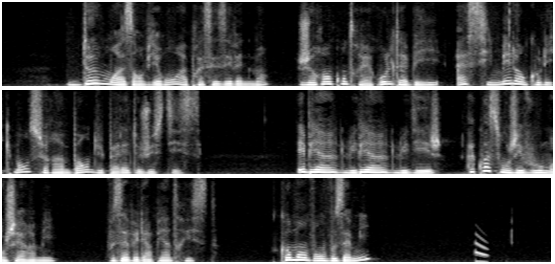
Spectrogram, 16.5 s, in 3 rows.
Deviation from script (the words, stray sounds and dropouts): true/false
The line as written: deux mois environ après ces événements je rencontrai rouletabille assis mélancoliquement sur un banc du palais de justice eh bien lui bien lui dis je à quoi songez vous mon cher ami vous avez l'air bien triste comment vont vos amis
true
